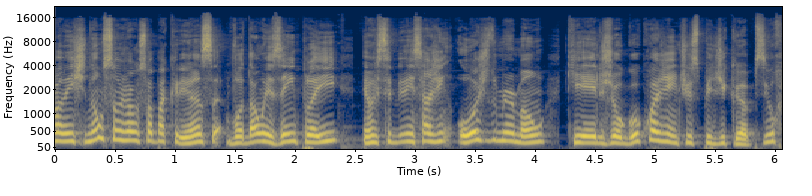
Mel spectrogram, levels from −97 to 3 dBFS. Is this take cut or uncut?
uncut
